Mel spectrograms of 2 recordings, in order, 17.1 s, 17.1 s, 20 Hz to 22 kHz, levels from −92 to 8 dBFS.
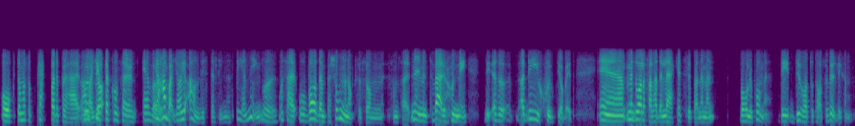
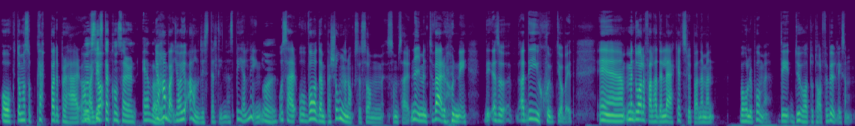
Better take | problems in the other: second | phone-call audio; poor line; nothing above 3.5 kHz

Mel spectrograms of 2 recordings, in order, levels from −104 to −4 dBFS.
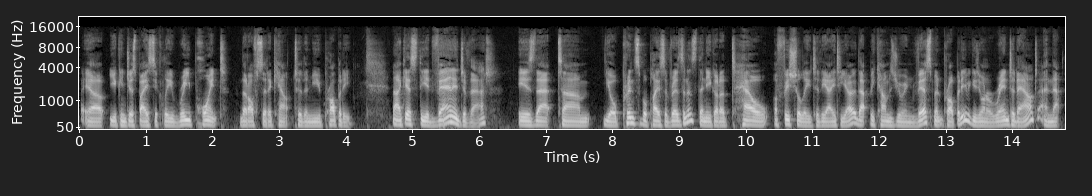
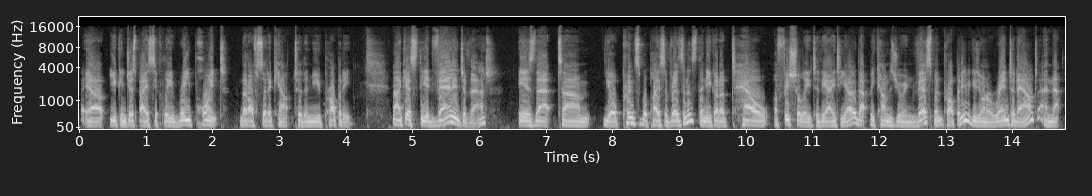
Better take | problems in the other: first | distortion; slight; 10 dB below the speech

